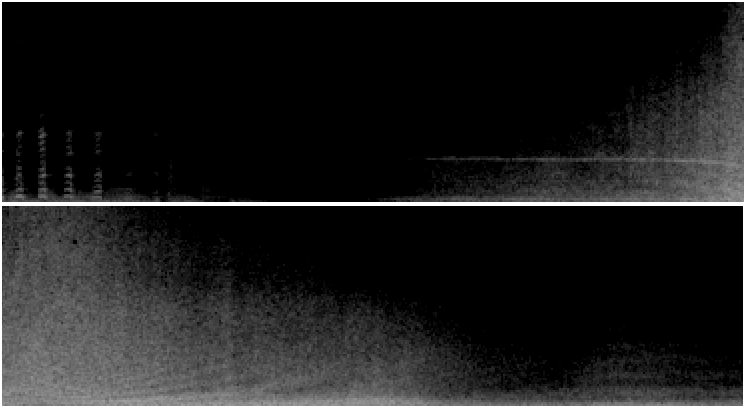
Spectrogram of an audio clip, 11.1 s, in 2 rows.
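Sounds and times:
laughter: 0:00.0 - 0:01.4
low flying jet aircraft: 0:02.7 - 0:11.1.

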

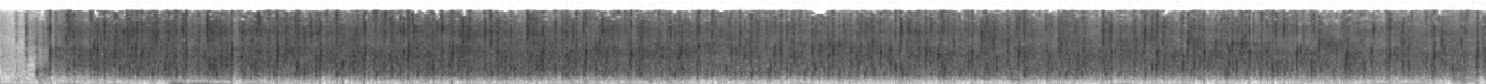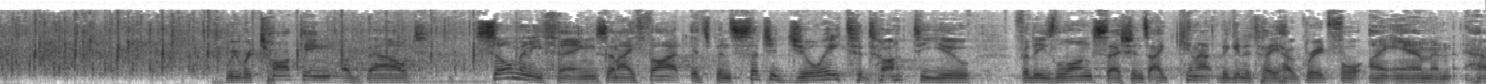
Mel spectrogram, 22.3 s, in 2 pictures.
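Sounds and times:
audience at a talk event applauding to welcome a guest speaker: 0:00.0 - 0:16.5
speech: 0:12.9 - 0:22.2.

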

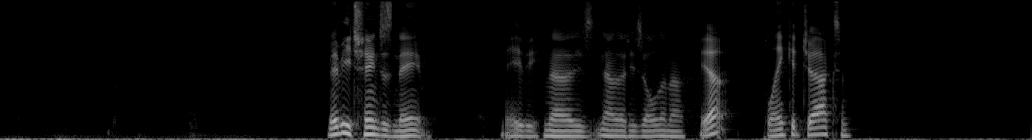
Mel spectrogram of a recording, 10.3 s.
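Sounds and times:
typing on a computer keyboard: 0:01.0 - 0:02.4
low hiss: 0:01.6 - 0:10.3
speech: 0:03.3 - 0:04.4, 0:05.0 - 0:08.6.

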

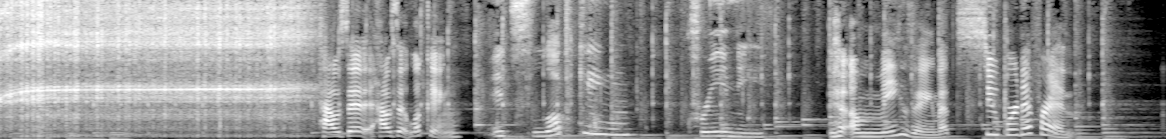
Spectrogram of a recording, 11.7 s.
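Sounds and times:
food processor running: 0:00.0 - 0:03.2
speech: 0:03.2 - 0:11.0.

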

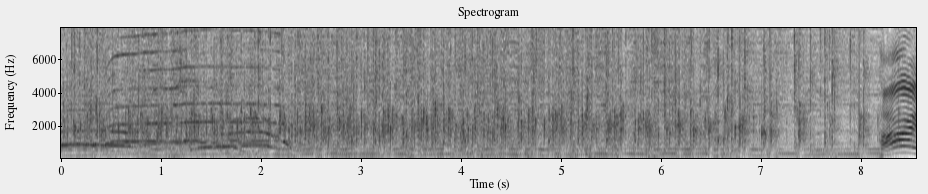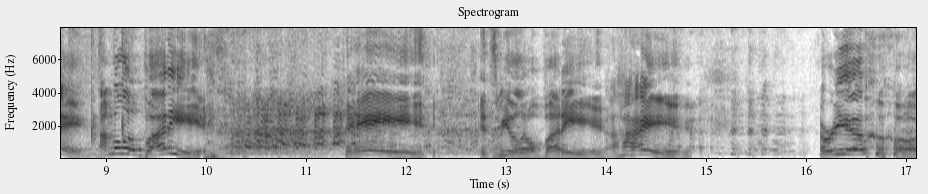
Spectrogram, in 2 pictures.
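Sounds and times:
comedy show audience whoops and cheering: 0:00.0 - 0:02.5
comedy show audience clapping as a comedian takes the stage: 0:00.0 - 0:09.5
speech: 0:08.9 - 0:10.6, 0:11.4 - 0:15.1, 0:16.2 - 0:17.1
laughter: 0:09.8 - 0:13.3, 0:14.0 - 0:17.1.

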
